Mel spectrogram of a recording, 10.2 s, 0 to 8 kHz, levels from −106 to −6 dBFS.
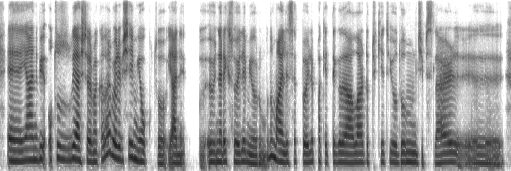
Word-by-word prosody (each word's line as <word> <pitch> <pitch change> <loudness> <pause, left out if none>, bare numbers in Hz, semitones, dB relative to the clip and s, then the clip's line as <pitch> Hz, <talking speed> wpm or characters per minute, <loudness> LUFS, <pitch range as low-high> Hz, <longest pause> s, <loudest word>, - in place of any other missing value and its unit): Eee, 190 - +4
yani 195 +2 +2
bir 220 - +1
30'lu 210 -2 -2
yaşlarıma 180 -5 +4
kadar 290 +10 0
böyle 230 -5 +5
bir - - -4
şeyim 240 -2 +3
yoktu. 170 -5 -1
Yani, 150 0 +1 0.3
ö - - -9
övünerek 170 +1 +1
söylemiyorum 165 -4 0
bunu 260 +3 0
maalesef, 175 -4 +1
böyle, 160 +2 +1
paketli 165 -2 -7
gıdalar 160 0 +1
da 160 - -5
tüketiyordum, 165 +1 -3
cipsler, 150 +3 -2
eee, 75 - -4
170 Hz, 135 wpm, -25 LUFS, 160-190 Hz, 0.3 s, böyle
